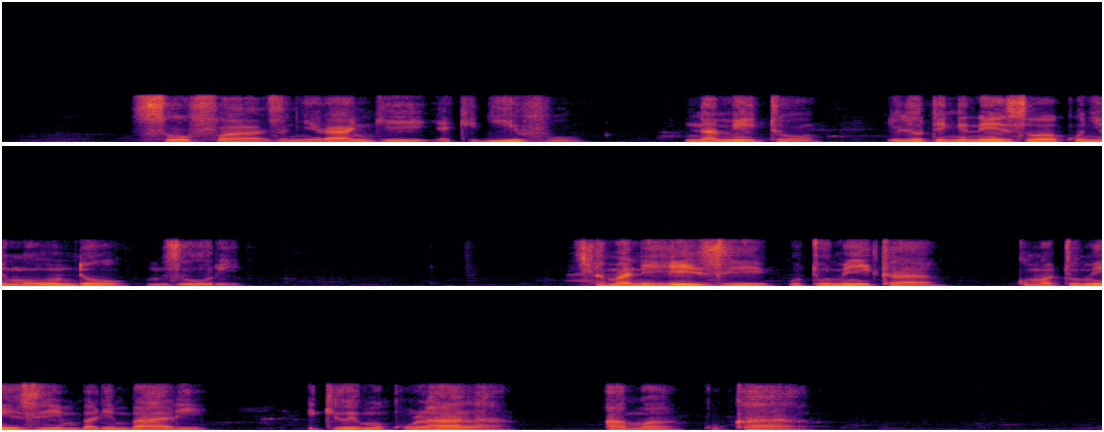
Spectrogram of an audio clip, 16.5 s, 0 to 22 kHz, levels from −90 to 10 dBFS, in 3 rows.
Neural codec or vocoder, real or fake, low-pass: codec, 24 kHz, 6 kbps, HILCodec; fake; 7.2 kHz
